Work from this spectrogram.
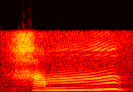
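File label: "ham5", Cantonese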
